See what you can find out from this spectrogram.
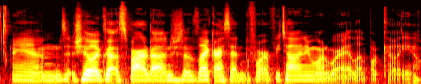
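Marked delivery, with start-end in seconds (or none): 2.0-4.2 playful, joking, teasing tone. Voicing a character warning another not to tell where she lives: poking fun. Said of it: "you hear in the tone of her voice that she is, like, poking fun".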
